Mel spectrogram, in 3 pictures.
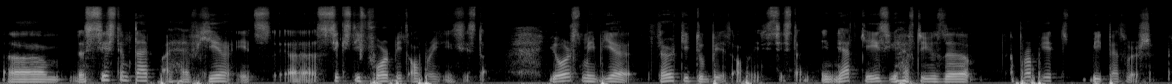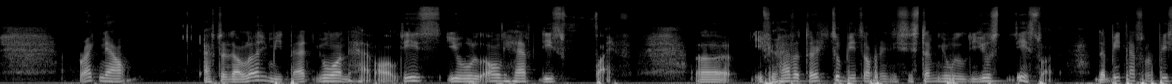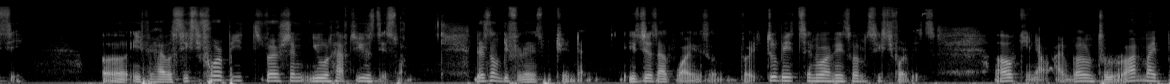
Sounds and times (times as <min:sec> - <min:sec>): Speech: 0:00.0 - 0:04.9, 0:05.5 - 0:11.6, 0:12.5 - 0:18.0, 0:18.6 - 0:23.7, 0:24.4 - 0:27.6, 0:28.2 - 0:32.8, 0:33.4 - 0:35.1.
